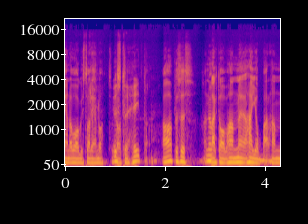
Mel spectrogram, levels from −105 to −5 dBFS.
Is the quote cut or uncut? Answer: cut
